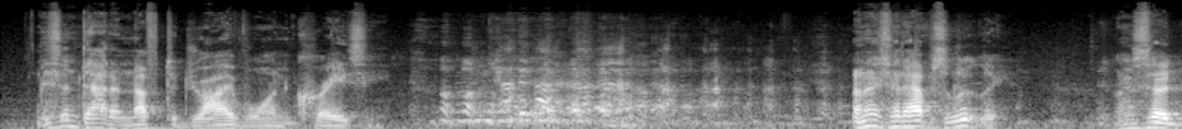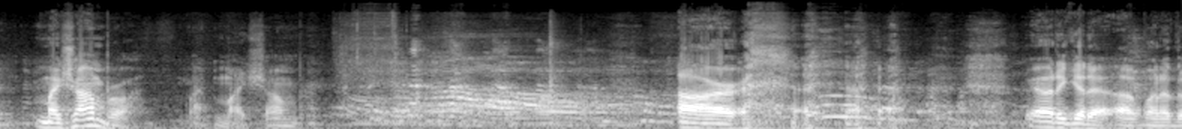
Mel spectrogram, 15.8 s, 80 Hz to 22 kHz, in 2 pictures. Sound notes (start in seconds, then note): 2.8 more chuckles; 10.2 audience says “Awww”; 12.0 Adamus chuckles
